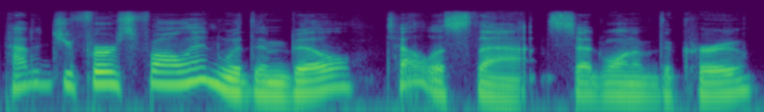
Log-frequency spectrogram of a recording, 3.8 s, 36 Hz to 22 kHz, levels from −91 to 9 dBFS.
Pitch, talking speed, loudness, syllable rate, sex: 125 Hz, 250 wpm, -18 LUFS, 5.1 syllables/s, male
